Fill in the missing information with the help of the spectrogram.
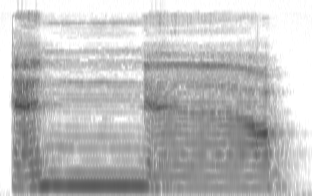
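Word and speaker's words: النار: An-nar, nar. Okay, so it should be na. And the ra is the letter that has this tafkhim, ista'la.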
